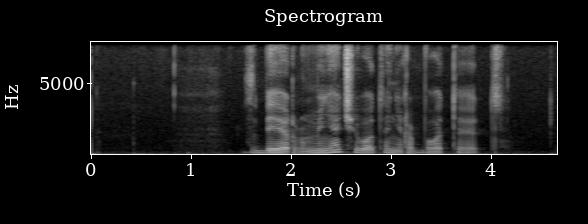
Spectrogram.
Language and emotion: Russian, sad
